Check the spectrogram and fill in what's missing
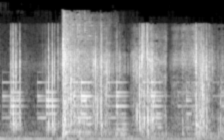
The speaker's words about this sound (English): When Grace writes her origin story, she will begin with the first time she turned one piece of glass into millions.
